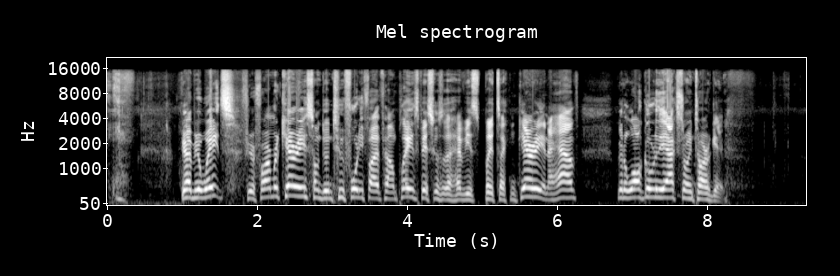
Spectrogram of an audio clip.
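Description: A man talks with animation close by, outdoors.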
